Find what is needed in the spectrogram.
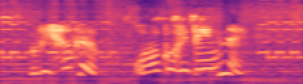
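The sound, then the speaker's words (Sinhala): A telephone rings with an incoming call, sounding as a few short bursts of warbling electronic tone separated by brief gaps. “හදිස්සියම විහඟට නිශාදකින් call එකක් ආවා.”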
